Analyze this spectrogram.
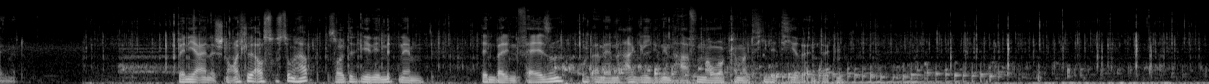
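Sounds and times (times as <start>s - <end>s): underwater clicks and crackles: 0.8s - 12.0s
underwater low rumble: 3.1s - 12.0s.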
